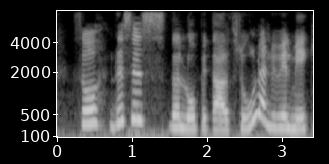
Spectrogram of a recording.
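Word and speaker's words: L'Hôpital: a rule for finding limit which is called lals Rule it's written in this way but it's pronounced as Lal so uh that rule we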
